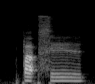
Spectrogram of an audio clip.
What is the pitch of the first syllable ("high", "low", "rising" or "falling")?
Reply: high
